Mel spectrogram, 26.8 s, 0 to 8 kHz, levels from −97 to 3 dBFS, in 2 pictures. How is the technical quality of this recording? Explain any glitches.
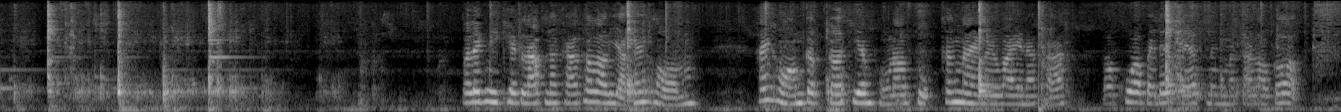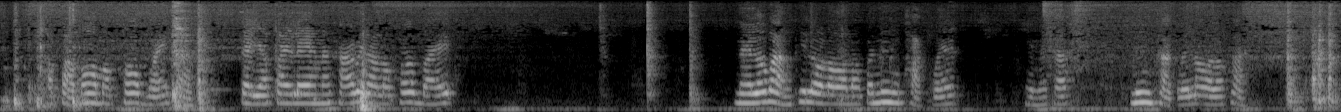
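The technical quality of this recording is sound, with no glitches to explain.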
